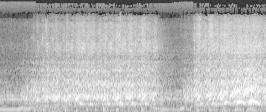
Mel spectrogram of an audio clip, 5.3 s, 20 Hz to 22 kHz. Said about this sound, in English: So you can hear one of the F1 cars, the Lotus, is playing a tune on its engine.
